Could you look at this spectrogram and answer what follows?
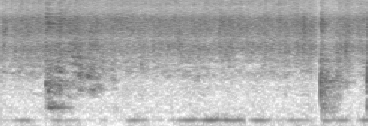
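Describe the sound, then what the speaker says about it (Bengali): Sliced ridge gourd with a little turmeric and salt frying lightly in a pan, a steady close hiss of oil with a couple of stirring bursts, no talking. "ঝিঙেগুলোকে একটু ভাজতে হবে হালকা করে"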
